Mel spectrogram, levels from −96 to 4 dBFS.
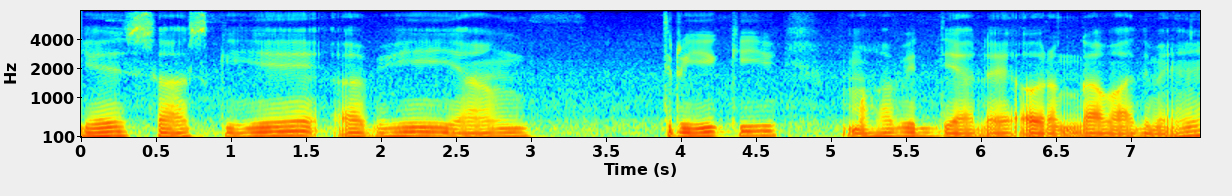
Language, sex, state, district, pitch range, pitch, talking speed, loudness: Hindi, male, Maharashtra, Aurangabad, 90-105 Hz, 95 Hz, 65 wpm, -16 LUFS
